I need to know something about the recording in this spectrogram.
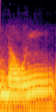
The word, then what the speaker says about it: Noene: Yeah, so that company is called nothin. It's spelled Noene.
